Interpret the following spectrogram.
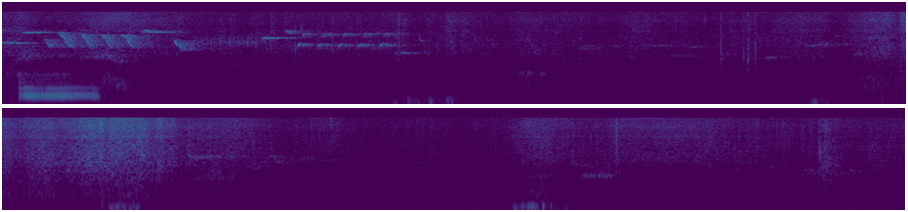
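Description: Faint woodland sound: a bird sings briefly at the start, then there is soft rustling of leaves and twigs and a few low bumps of the phone being handled.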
